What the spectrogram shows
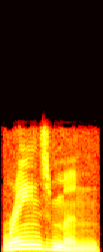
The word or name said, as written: reinsman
